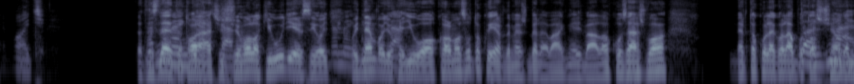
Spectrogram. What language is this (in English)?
Hungarian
